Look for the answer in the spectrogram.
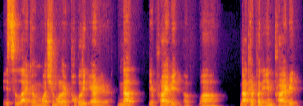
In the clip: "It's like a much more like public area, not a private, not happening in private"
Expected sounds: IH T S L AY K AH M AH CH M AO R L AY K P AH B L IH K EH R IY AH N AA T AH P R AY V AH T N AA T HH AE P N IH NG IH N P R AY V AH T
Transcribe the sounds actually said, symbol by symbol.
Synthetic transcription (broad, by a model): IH T S L AY K AH M AH CH M AO R L AY K P AH B L IH K EH R IY AH N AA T AH P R AY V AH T N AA T HH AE P IH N IH N P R AY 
